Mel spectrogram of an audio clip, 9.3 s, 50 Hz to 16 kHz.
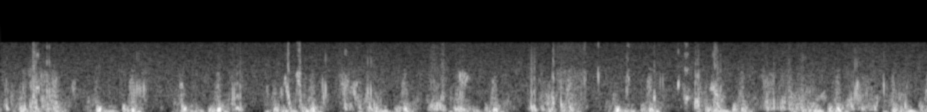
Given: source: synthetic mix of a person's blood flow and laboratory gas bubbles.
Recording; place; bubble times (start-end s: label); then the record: Doppler ultrasound of blood flow; precordium
0.00-0.13 s: bubbles
0.21-0.61 s: bubbles
0.69-0.76 s: bubbles
1.31-1.47 s: bubbles
1.76-1.86 s: bubbles
2.29-2.45 s: bubbles
2.79-3.07 s: bubbles
3.20-3.29 s: bubbles
3.38-3.83 s: bubbles
4.25-4.48 s: bubbles
4.52-4.73 s: bubbles
5.27-5.86 s: bubbles
5.96-6.02 s: bubbles
6.25-6.29 s: bubbles
6.50-6.66 s: bubbles
6.74-7.05 s: bubbles
7.08-7.27 s: bubbles
7.60-8.28 s: bubbles
8.44-8.88 s: bubbles
8.91-9.11 s: bubbles
From the record:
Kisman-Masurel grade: 242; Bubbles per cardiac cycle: several, 3 to 8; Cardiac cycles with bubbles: 100%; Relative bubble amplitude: moderate (0.250 to 0.450); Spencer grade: 3 (all of the cardiac periods contain showers or single bubble signals, but not dominating or overriding the cardiac motion signals); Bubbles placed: only in the low amplitude regions of the cardiac cycle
